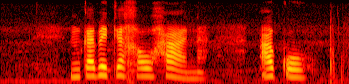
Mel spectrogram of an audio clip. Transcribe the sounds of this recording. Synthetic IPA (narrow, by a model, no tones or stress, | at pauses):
ŋ̩kʼabɛkʼɛχaʊhanaː | kʼɔ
